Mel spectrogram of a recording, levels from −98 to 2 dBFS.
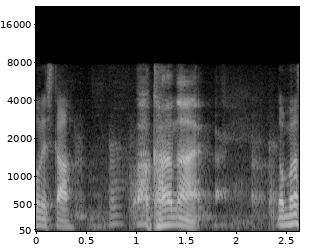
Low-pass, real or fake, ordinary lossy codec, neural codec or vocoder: none; fake; none; codec, 16 kHz, 0.8 kbps, ZipCodec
